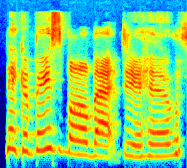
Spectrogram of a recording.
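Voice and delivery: a hint of real frustration under the joke; mock rage. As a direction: playfully fake fury at her husband. Joking about anger at husband.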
